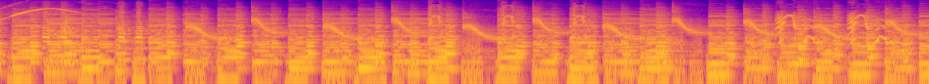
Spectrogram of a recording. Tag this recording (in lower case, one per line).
music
